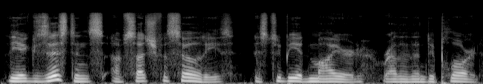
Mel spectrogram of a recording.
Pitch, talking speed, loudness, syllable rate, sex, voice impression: 135 Hz, 150 wpm, -18 LUFS, 5.3 syllables/s, male, masculine, slightly old, slightly thick, sincere, calm, slightly elegant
